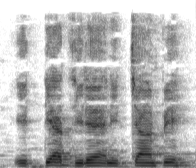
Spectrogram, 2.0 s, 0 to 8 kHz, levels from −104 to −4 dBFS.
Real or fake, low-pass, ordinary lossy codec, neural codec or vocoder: fake; 7.2 kHz; AAC, 48 kbps; codec, 16 kHz, 16 kbps, FreqCodec, larger model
